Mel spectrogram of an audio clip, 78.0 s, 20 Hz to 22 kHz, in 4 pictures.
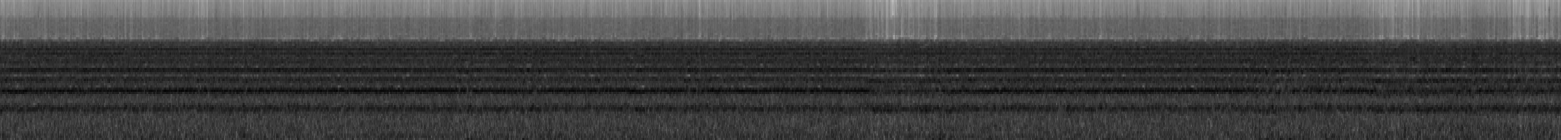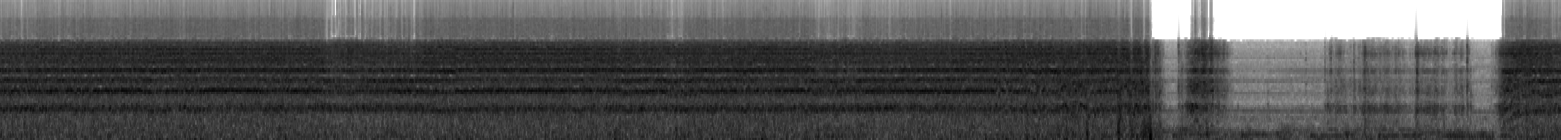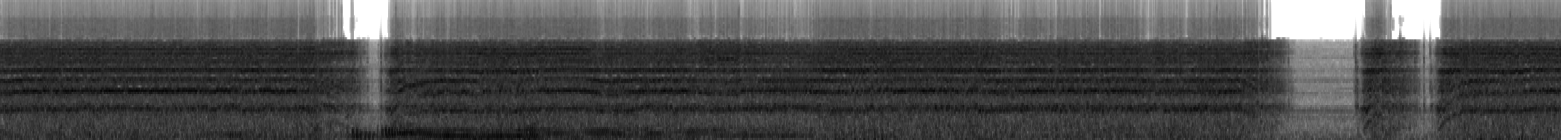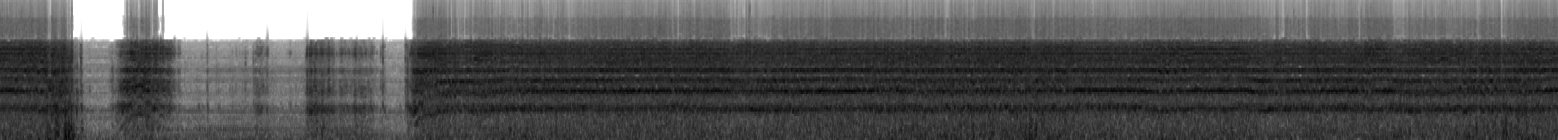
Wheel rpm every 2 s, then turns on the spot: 230, 230, 230, 230, 230, 230, 230, 230, 220, 230, 230, 230, 220, 230, 230, 230, 190, 20, 20, 170, 230, 140, 190, 220, 220, 230, 230, 90, 90, 170, 20, 30, 210, 230, 230, 230, 230, 230, 220.
36-38 60-62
